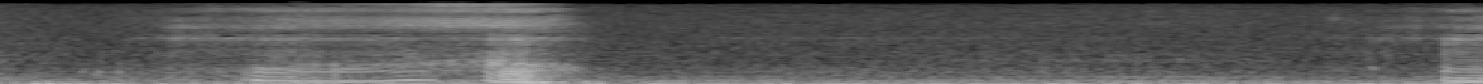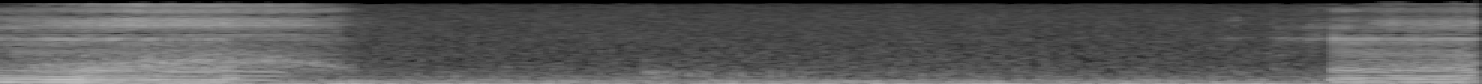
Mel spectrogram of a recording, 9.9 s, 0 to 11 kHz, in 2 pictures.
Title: 🐽 いびきの音 / Snoring Sleep Sound 2025/05/24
